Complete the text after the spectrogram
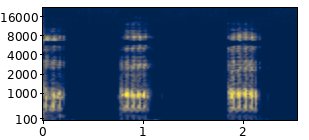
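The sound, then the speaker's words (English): Three loud, harsh raven calls in a steady rhythm, each a rough, throaty croak of under half a second, separated by short pauses with nothing else audible. “But like one morning we were having breakfast, and instead of that, we were listening to sounds from right through the window glass and heard, which is also a raven call.”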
